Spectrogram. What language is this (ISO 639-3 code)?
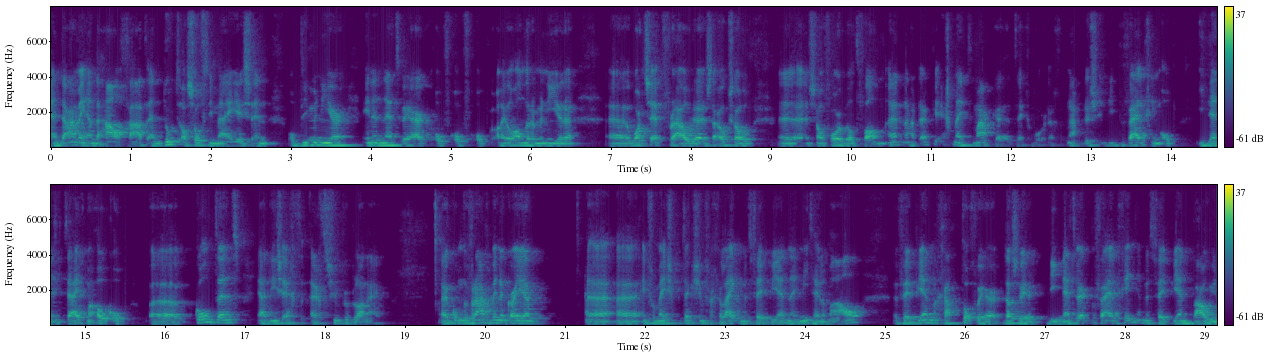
nld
